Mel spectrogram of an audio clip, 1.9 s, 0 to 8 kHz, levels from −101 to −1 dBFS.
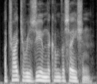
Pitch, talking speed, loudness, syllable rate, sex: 120 Hz, 185 wpm, -15 LUFS, 6.4 syllables/s, male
